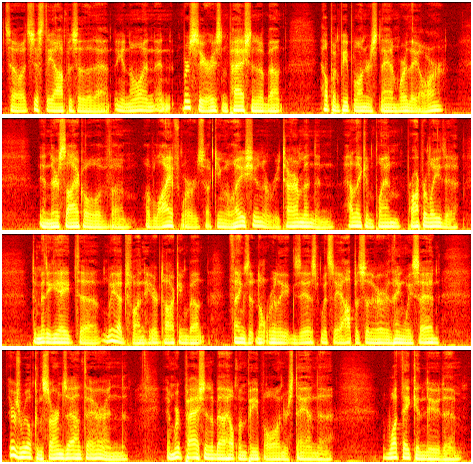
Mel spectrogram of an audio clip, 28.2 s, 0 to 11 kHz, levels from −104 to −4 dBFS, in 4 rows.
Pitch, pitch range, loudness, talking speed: 105 Hz, 95-115 Hz, -14 LUFS, 175 wpm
